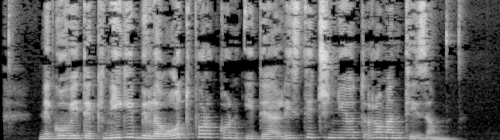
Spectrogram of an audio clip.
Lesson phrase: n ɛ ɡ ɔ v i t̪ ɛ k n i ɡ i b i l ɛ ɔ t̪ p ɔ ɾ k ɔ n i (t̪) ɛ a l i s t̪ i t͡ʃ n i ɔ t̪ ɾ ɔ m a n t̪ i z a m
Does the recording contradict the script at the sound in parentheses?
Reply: yes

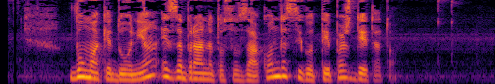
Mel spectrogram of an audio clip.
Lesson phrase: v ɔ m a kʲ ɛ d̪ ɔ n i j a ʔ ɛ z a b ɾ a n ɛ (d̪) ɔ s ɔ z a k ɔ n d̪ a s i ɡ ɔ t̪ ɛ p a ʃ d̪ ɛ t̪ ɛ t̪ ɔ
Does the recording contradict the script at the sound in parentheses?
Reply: yes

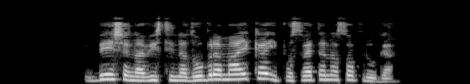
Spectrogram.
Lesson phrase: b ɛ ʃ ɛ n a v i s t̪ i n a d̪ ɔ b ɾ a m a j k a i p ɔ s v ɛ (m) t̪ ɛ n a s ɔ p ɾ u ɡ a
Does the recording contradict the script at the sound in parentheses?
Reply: yes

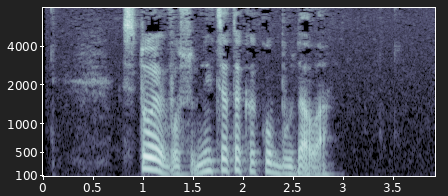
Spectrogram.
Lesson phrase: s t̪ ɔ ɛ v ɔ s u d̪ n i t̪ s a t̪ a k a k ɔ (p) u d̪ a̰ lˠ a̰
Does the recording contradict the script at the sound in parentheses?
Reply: yes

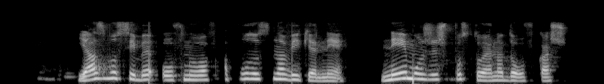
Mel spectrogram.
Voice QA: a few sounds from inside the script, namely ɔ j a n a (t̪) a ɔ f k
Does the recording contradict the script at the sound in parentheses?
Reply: yes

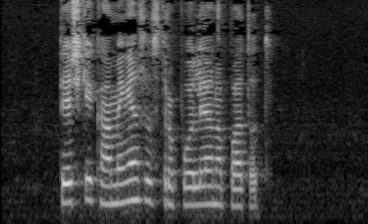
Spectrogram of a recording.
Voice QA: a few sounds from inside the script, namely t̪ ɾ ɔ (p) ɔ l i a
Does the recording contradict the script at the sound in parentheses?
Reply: no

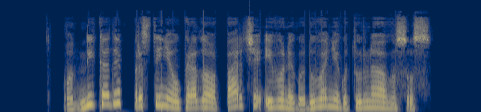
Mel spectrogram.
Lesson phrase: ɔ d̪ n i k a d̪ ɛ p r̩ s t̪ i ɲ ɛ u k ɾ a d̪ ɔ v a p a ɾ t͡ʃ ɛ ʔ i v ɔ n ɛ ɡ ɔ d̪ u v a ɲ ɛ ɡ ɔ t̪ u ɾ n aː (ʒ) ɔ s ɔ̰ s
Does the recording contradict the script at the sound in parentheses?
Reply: yes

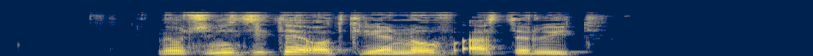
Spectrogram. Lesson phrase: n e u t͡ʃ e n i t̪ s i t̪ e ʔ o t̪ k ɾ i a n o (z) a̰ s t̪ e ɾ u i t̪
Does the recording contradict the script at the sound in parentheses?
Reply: yes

